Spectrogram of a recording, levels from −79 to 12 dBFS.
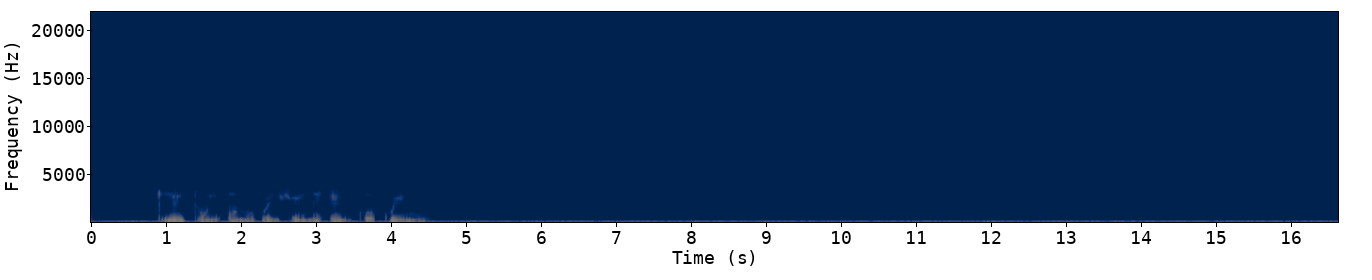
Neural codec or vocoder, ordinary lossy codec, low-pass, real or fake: autoencoder, 22.05 kHz, a latent of 192 numbers a frame, VITS, trained on many speakers; MP3, 32 kbps; 3.6 kHz; fake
